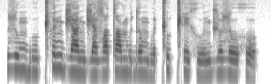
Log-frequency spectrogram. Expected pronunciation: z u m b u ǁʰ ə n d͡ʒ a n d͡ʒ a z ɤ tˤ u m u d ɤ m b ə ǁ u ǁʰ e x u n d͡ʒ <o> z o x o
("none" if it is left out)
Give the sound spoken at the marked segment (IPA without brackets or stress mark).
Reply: o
